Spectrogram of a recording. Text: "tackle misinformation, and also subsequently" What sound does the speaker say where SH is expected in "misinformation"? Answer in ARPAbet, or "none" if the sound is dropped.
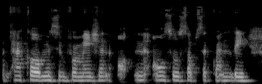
none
